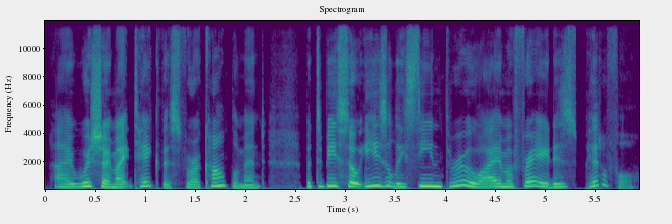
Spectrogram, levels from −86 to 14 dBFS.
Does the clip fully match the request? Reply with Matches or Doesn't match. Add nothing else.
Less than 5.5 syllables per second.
Matches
